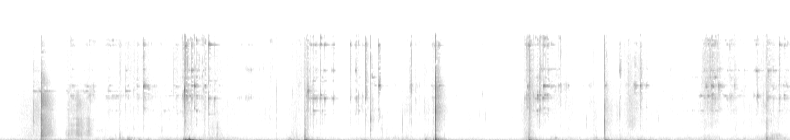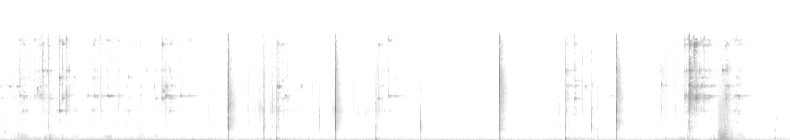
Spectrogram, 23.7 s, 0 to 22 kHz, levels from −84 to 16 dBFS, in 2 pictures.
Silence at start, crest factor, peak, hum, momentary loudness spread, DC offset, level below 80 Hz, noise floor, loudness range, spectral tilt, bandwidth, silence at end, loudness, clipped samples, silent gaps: 0.5 s; 46 dB; 0 dBFS; none; 21 LU; under 0.1%; -52 dBFS; -72 dBFS; 13 LU; -3 dB/octave; 16.5 kHz; 0.75 s; -44 LUFS; under 0.1%; none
